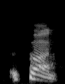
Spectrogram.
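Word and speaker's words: Schwann: स्वान।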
